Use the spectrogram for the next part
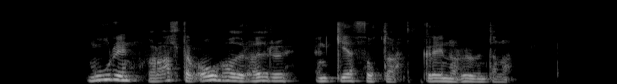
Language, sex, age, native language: Icelandic, male, 40-49, Icelandic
